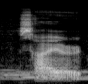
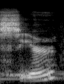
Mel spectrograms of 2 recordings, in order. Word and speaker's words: sire: Sorry, I'm just realizing that I've been pronouncing it Seer this entire time. I pronounced it Sire that one time, but I had come across it like 3 other times before then. I pronounced it Seer.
